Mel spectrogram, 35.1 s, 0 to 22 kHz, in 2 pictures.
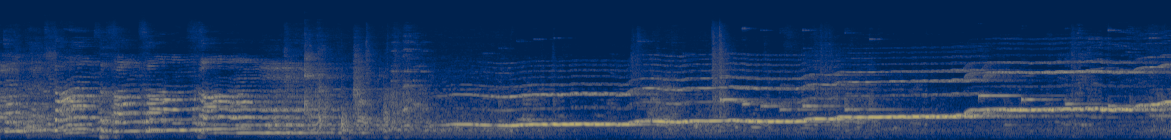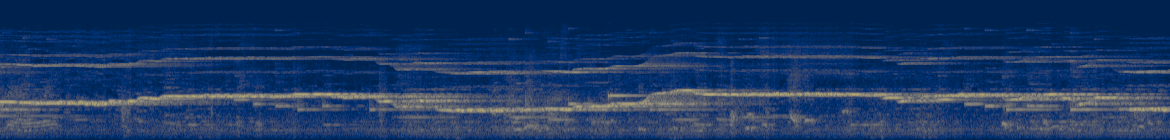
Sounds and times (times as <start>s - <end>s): Marimba, xylophone: 10.7s - 35.1s
Glockenspiel: 11.1s - 35.1s.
